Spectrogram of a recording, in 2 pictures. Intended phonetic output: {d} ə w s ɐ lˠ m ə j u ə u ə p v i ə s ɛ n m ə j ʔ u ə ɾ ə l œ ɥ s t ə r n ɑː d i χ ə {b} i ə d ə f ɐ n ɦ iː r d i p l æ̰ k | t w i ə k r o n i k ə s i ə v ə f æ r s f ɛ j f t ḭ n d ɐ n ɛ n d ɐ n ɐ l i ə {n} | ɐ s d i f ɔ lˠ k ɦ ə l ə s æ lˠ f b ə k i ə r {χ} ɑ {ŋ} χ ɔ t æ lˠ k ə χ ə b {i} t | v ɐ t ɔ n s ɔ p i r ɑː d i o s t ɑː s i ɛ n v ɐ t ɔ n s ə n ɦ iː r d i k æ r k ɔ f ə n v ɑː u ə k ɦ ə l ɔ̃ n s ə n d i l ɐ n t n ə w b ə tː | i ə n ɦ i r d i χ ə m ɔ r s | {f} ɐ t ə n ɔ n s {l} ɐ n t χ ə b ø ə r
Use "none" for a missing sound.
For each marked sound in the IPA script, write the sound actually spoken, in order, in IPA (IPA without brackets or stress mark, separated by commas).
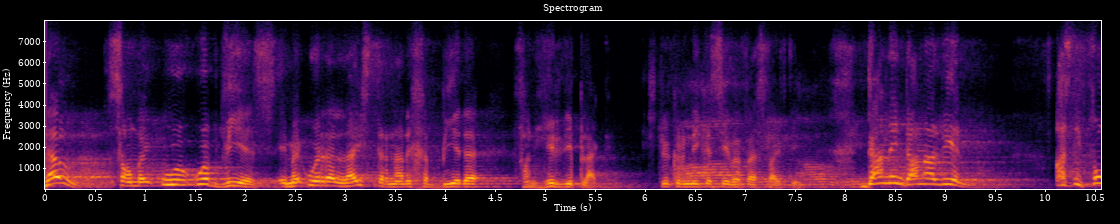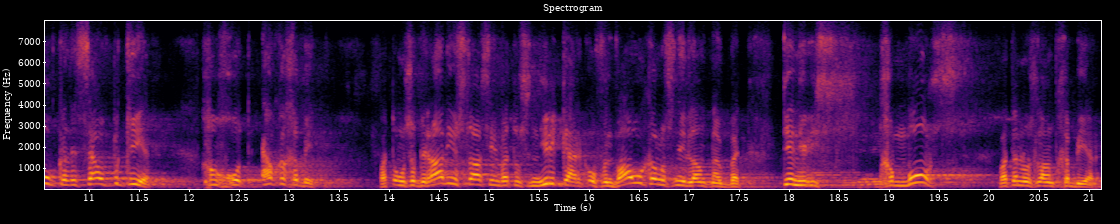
n, b, n, χ, n, ɛ, v, l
